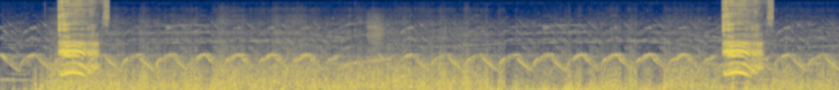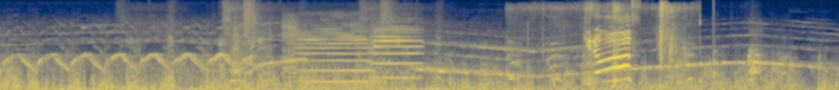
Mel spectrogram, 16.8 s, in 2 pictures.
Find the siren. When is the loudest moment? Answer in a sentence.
The loudest moment of the siren is at 12 seconds.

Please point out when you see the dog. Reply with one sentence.
You can hear the dog from 9.6 to 16.4 s.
